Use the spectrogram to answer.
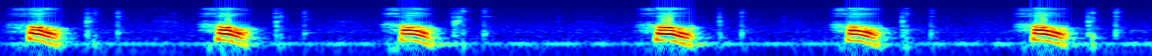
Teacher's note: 그러면 발음 기호상으로는 르의 소리를 갖고 있지만 소리는 트의 느낌을 갖게 된다. 그래서 hope까지 발음하고 그 다음에 르 발음을 해줄 때 이 소리가 나는 게 아니라 트의 느낌을 갖게 돼요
